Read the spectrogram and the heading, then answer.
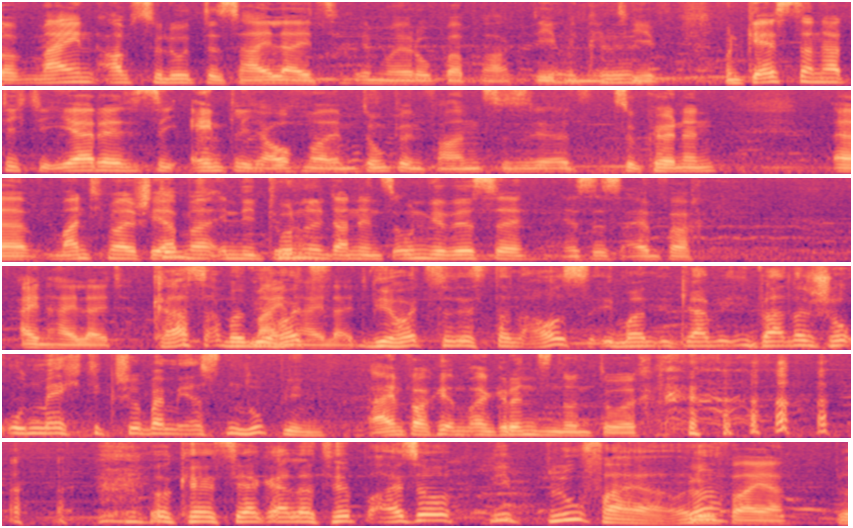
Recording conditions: outdoors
